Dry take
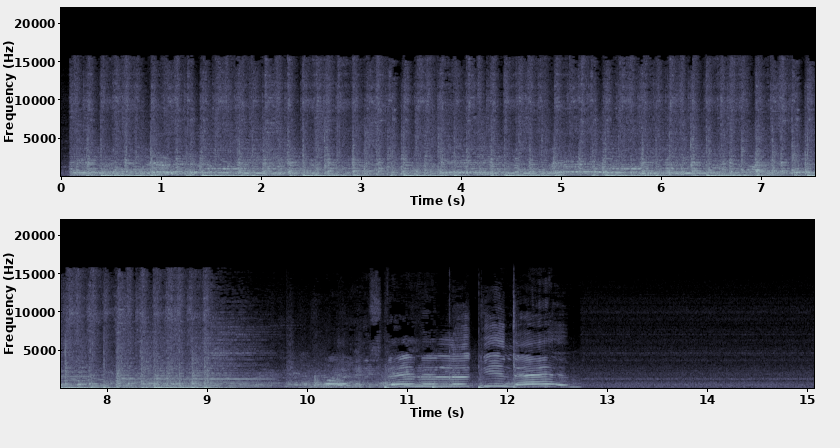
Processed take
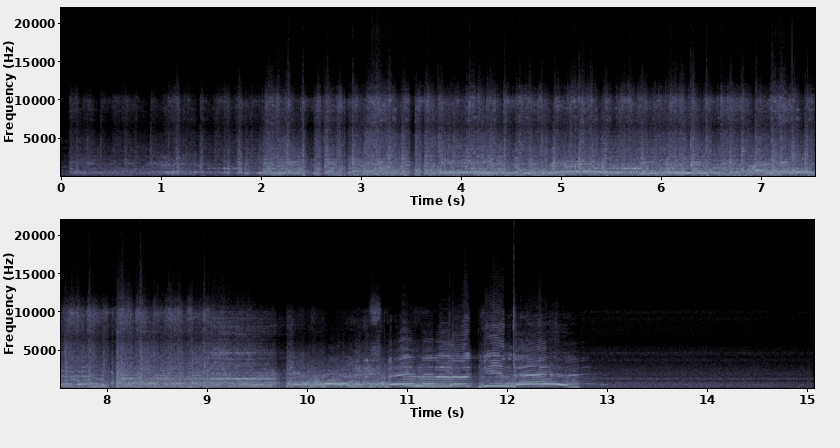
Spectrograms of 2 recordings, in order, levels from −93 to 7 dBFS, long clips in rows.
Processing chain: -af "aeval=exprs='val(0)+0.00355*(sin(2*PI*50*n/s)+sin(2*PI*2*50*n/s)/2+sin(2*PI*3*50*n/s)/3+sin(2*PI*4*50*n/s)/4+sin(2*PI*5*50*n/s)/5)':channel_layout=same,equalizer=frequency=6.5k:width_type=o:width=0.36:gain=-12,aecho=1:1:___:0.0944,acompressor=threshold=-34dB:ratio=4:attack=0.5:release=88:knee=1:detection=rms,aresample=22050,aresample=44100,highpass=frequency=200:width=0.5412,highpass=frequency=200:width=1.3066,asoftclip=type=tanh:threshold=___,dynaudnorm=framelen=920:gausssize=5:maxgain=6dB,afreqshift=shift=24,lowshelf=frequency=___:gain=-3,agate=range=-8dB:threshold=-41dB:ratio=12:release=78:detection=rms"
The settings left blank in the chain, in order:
428, -36.5dB, 450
